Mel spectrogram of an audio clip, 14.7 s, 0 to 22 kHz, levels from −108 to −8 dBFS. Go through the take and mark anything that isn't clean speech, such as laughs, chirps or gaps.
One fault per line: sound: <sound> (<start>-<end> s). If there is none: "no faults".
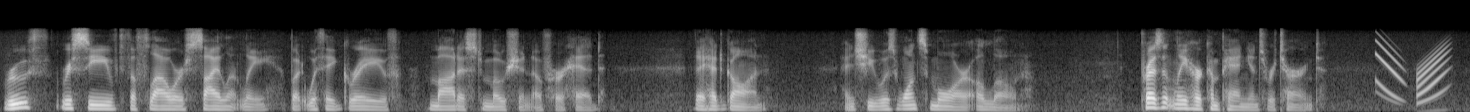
sound: chirp (13.8-14.5 s)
